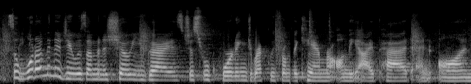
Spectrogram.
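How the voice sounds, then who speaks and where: A woman at medium pitch and a very fast pace, with ordinary pitch variation and noticeable background noise. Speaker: tech YouTuber. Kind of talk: casual product review. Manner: loud; animated.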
